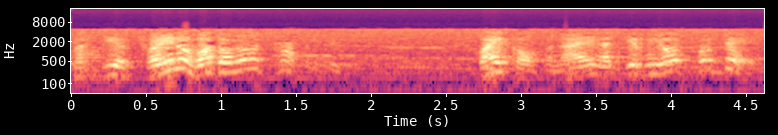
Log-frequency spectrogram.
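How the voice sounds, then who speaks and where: An actor playing a suave, evasive archaeologist in a 1930s film serial, with a formal, courteous, theatrical manner. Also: male voice, high-pitched, sing-song, brisk. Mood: feigned amazement. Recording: dull 1930s film soundtrack, faint music.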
